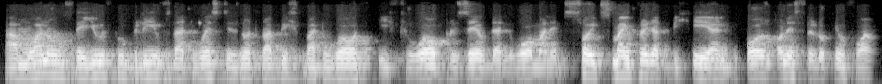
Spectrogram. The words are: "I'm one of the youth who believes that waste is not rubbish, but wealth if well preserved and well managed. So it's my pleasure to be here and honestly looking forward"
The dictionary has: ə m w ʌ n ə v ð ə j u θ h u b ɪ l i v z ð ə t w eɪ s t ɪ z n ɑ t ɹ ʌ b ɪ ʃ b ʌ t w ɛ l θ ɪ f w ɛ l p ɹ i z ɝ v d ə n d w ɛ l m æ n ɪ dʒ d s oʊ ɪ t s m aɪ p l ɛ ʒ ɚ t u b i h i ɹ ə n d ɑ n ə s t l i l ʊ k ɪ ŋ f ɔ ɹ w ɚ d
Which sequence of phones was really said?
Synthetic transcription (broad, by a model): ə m w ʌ n ə v ð ə j u θ h u b ɪ l i v z ð ə t w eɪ s t ɪ z n ɑ t ɹ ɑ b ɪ ʃ b ʌ t w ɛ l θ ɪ f w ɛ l p ɹ i z ɝ v d ə n d w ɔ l m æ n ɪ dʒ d s oʊ ɪ t s m aɪ p l ɛ ʒ ɚ t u b i h i ɹ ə n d ɑ n ə s t l i l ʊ k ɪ ŋ f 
